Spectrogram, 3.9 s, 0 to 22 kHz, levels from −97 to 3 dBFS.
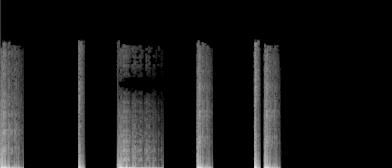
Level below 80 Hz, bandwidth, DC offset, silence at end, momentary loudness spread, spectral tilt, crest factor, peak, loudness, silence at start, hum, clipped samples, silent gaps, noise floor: -24 dBFS; 17 kHz; under 0.1%; 1.1 s; 15 LU; -5.5 dB/octave; 18 dB; -4 dBFS; -24 LUFS; 0 s; none; under 0.1%; 0.27-0.32 s; under -90 dBFS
